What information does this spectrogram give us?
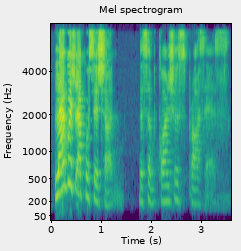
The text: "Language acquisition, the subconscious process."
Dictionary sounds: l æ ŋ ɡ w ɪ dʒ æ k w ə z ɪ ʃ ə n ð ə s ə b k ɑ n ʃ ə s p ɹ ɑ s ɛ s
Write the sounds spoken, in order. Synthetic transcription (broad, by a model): l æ ŋ ɡ w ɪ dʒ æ k w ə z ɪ ʃ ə n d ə s ə b k ɑ n ʃ ə s p ɹ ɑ s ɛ s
